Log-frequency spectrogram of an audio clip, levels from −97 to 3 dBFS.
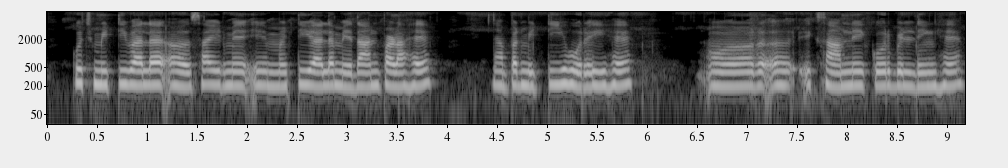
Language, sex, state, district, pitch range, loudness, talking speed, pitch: Hindi, female, Uttar Pradesh, Jalaun, 200-215 Hz, -31 LUFS, 155 wpm, 210 Hz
